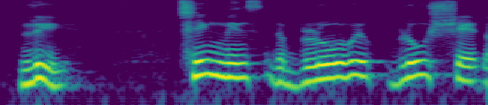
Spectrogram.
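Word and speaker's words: 绿: It's pronounced as qing, and this pronounced as lü.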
